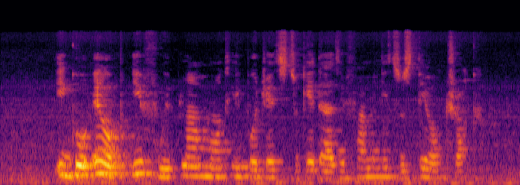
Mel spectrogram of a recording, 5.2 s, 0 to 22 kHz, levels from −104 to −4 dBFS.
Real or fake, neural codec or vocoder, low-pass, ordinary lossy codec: real; none; 10.8 kHz; none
